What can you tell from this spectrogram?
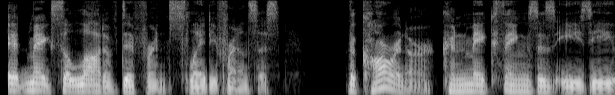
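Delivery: low, smooth and measured doctor; doctor's voice. A narrator's reading. Nicholson's measured, smooth speech.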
